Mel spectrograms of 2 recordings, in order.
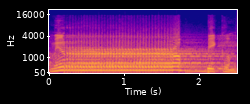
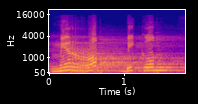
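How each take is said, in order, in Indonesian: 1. Bunyi yang digabung dibaca panjang, sekitar tiga ketukan. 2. Bunyi yang digabung dibaca pendek, tanpa dengung.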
